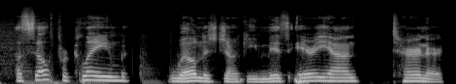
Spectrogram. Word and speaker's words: Ariane Turner: industry og and a self-proclaimed wellness junkie miss ariane turner said your name right you did you said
